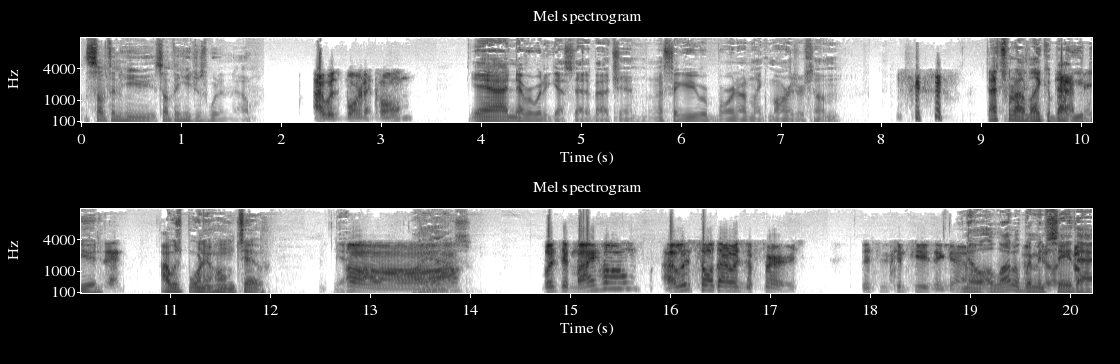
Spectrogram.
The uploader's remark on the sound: on the phone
